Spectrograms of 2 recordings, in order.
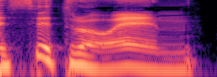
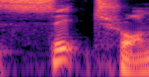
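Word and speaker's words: Citroën: they don't say it like Citron they say Citroen they don't call it Citron it's got an e in it Citron and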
